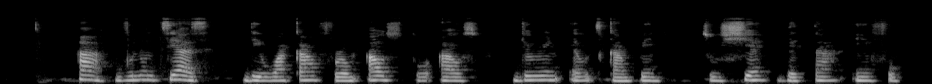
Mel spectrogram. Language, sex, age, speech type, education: Nigerian Pidgin, female, 15-29, spontaneous, tertiary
